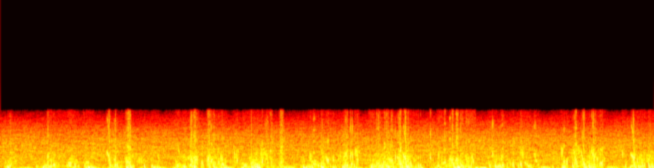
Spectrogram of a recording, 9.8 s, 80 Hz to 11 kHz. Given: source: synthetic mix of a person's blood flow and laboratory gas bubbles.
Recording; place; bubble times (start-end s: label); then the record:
Doppler ultrasound of blood flow; precordium
0.04-0.27 s: bubbles
0.52-0.61 s: bubbles
0.68-1.21 s: bubbles
1.24-1.42 s: bubbles
1.58-2.41 s: bubbles
2.53-3.42 s: bubbles
3.48-4.28 s: bubbles
4.49-5.43 s: bubbles
5.52-6.36 s: bubbles
6.43-7.13 s: bubbles
7.30-8.11 s: bubbles
8.26-9.11 s: bubbles
9.31-9.82 s: bubbles
From the record:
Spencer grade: 4 (maximum detectable bubble signal sounding continuously throughout systole and diastole of every cardiac period, and overriding the amplitude of the normal cardiac signals); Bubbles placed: anywhere in the cardiac cycle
